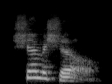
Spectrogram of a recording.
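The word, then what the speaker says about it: Przemyśl: r z e m y s l is pronounced shem michelle slide number four please shemachul is located in the southeastern corner of poland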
